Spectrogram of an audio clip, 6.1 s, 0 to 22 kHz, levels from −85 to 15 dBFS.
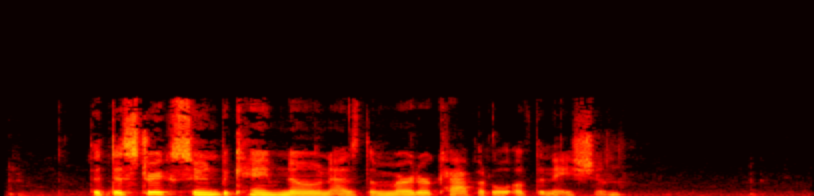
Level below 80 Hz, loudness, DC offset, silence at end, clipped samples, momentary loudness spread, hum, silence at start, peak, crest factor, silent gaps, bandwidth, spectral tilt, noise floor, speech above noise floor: -58 dBFS; -18 LUFS; under 0.1%; 1.45 s; under 0.1%; 12 LU; none; 0.7 s; -2 dBFS; 18 dB; none; 11.5 kHz; -4 dB/octave; -58 dBFS; 40 dB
